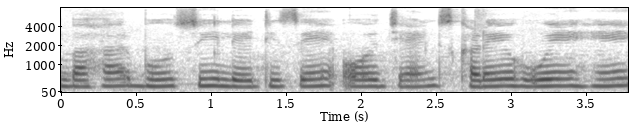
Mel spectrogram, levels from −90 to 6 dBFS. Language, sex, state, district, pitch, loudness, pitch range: Hindi, female, Chhattisgarh, Bilaspur, 240 Hz, -31 LUFS, 230-245 Hz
